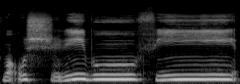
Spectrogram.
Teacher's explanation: now ya is silent, before that there is kasra, so we need to stretch it. Fi, not fi.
